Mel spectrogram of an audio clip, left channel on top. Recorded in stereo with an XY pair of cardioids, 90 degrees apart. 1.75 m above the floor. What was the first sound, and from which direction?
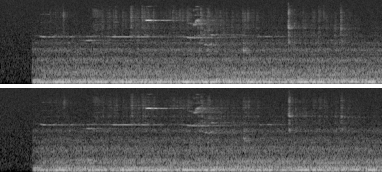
A squeak, 60° left.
